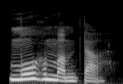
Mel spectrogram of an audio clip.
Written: मोह-ममता

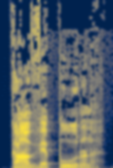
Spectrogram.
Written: काव्यपूर्ण

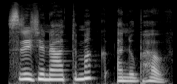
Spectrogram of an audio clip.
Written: सृजनात्मक

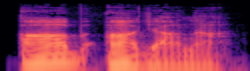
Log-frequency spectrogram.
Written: आब

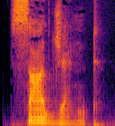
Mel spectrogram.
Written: सार्जेंट

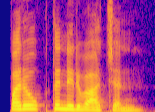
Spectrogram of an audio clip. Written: परोक्त-निर्वाचन

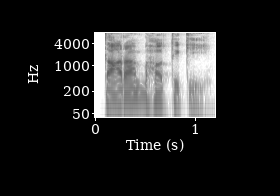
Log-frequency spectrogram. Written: भौतिकी

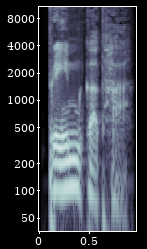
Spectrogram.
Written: प्रेम

